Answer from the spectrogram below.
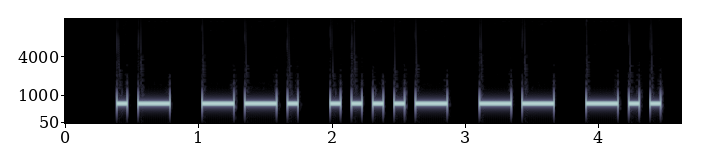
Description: Morse code, heard as a keyed tone, about 18 wpm, 700 Hz. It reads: AG4MD
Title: Speed Racing - USA 2x2 Call Signs 15wpm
